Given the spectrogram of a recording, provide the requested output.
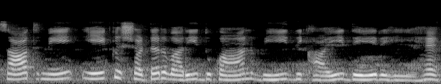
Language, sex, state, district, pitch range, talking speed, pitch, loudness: Hindi, female, Punjab, Pathankot, 220-255 Hz, 150 wpm, 235 Hz, -13 LUFS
